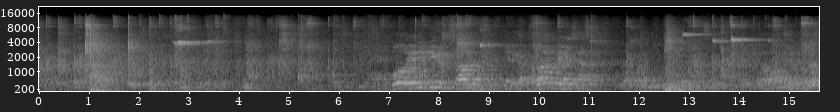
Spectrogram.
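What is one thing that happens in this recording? Table tennis balls click sharply on tables and paddles in a large echoing hall.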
